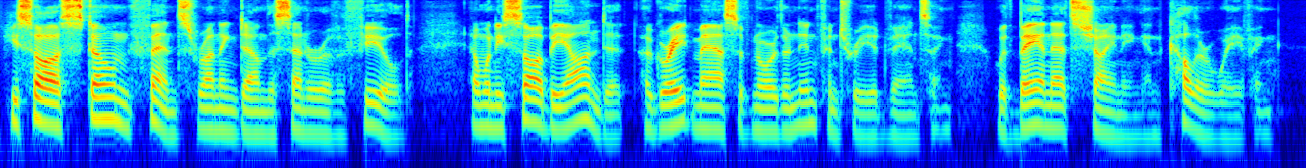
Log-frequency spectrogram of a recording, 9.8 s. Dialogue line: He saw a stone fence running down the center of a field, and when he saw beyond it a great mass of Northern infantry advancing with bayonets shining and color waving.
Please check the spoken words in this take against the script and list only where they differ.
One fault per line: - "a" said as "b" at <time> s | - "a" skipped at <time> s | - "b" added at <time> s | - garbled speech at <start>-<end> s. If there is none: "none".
none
